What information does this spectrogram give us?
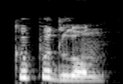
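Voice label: "кыпыдлун", Komi-Zyrian, female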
